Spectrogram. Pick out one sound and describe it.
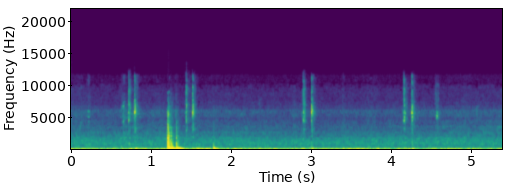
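Computer mouse clicks tap lightly.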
